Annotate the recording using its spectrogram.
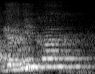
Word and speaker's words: Герника: Герника – это именно правильное ударение, потому что это испанский топоним, это название маленького баскского города, и сложившееся в России слово «Герника» – просто некая ошибка.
